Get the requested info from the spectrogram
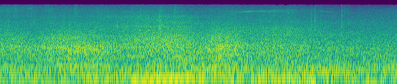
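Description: A motor vehicle driving past, its low engine hum and tyre noise swelling to a peak about three seconds in and then fading, over a steady hiss.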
